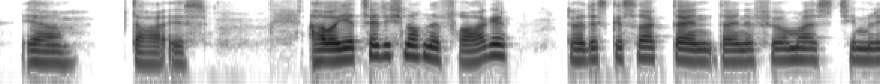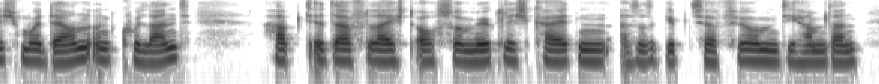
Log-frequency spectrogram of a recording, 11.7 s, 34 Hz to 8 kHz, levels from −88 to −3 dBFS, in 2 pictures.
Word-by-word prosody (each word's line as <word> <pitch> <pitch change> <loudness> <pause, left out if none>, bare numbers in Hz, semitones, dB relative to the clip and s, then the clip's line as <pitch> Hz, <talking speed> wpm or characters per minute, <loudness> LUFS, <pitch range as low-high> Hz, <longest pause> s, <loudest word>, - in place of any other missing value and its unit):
ja, 145 -2 0 0.4
da 135 -2 0
ist. 135 - -5 0.7
Aber 160 +2 +8
jetzt 180 +4 +5
hätte 215 0 +5
ich 220 - -2
noch 210 -1 +5
'ne 185 -3 +3
Frage. 175 +10 +3 0.4
Du 165 - -1
hattest 180 +2 0
gesagt, 185 0 0
dein 160 -1 +5
deine 155 +1 +1
Firma 170 +2 0
ist 170 0 -6
ziemlich 170 0 -3
modern 160 +1 +1
und 165 0 -5
kulant. 155 +4 -2 0.5
Habt 165 0 -3
ihr - - -1
da 160 0 +2
vielleicht 155 0 -1
auch 155 0 -1
so 155 - -1
Möglichkeiten 155 0 -1
also, 145 0 -7
gibt's 150 +1 -7
ja 150 -2 -2
Firmen, 155 0 -2
die 150 -1 -7
haben 145 0 -2
dann 145 +1 -2
160 Hz, 180 wpm, -24 LUFS, 150-170 Hz, 0.7 s, Aber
